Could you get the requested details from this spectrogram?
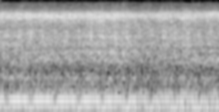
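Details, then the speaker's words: Case VAC tractor engine first run on hot-wired key, set on a skid loader, old muffler: low, steady putter with a soft regular pulse and a little rattle; healthy idle, owner thinks the manifold is pretty good. "Got a little rattle there, nothing much. I think it must have a pretty good manifold."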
